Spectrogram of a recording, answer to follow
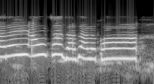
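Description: A woman singing solo without accompaniment, a melodic vocal line that ends the phrase on a steady held note near the end.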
